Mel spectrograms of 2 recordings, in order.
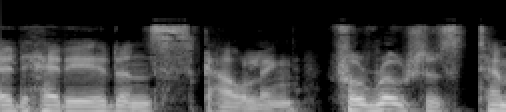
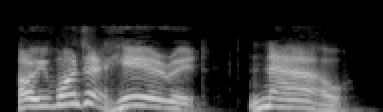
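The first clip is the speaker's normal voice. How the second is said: insistent demand; 12 semitones higher, 3 dB louder than usual. Acted. Chloe insists on hearing news.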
